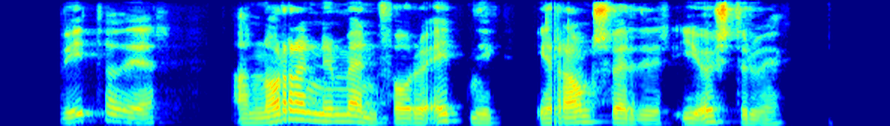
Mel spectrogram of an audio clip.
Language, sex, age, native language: Icelandic, male, 30-39, Icelandic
